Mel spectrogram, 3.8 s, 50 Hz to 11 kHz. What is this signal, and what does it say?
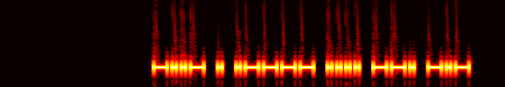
Morse code, heard as a keyed tone, about 34 wpm, 700 Hz. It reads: XE1HGK
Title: DXCC-100 Call Signs - 6 Characters - Repeated 3x - 35wpm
